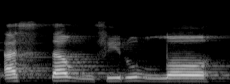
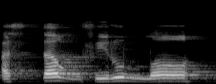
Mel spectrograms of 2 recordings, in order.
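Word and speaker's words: أستغفر الله: আমি বলি তাগফিরুল্লাহ তাহলে কিন্তু কলকলা হবে এখানে গইনটা একবার উচ্চারণ করতে হবে একবারে যতটুকু উচ্চারণ উচ্চারণ করতে হবে এটা যেন দুইবারে এভাবে আওয়াজটা আবার ফিরে না আসে একবারে আস্তাগফিরুল্লাহ আস্তাগফিরুল্লাহ আর আমরা হরফের উচ্চারণ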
